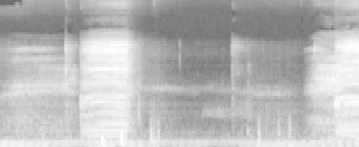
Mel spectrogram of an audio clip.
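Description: Small electric motor of a Graco battery-powered nasal aspirator buzzing, once for under a second about a second in and again starting at the very end, as it suctions mucus from a congested child's nose.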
